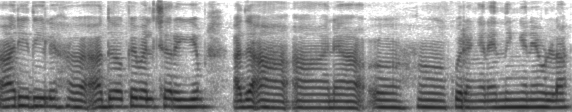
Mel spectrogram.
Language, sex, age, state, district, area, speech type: Malayalam, female, 45-60, Kerala, Wayanad, rural, spontaneous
